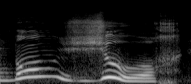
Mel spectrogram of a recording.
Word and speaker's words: bonjour: Então sempre que vocês encontrarem ó com u juntos o som vai ser de U não de ou vai ser u então é bonjour bonj bonj som de u mesmo e aqui a gente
